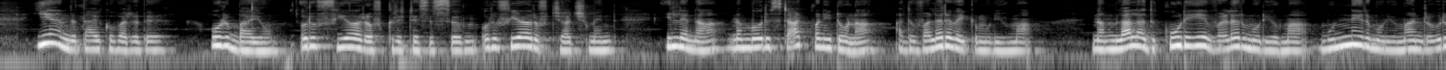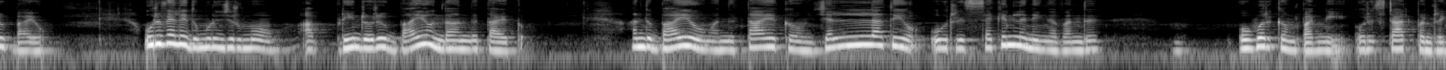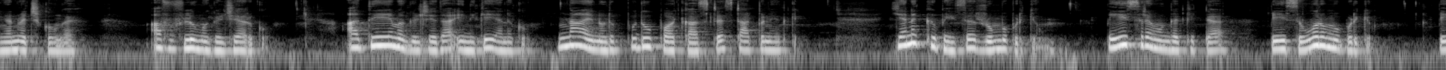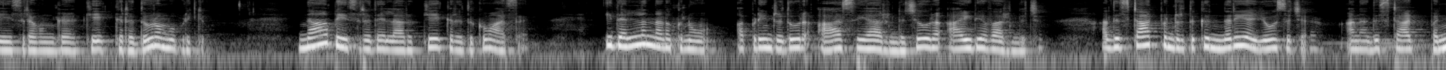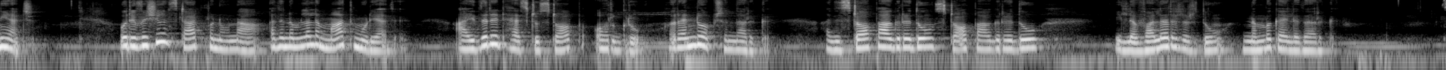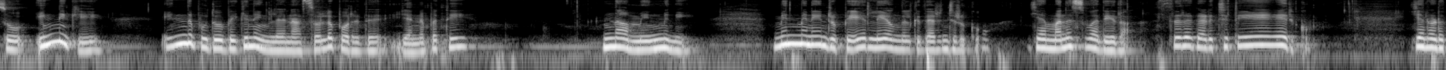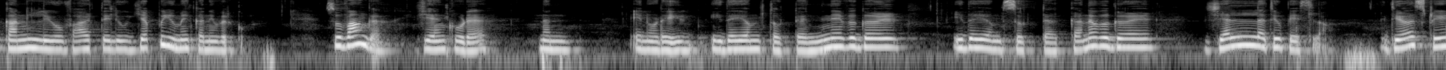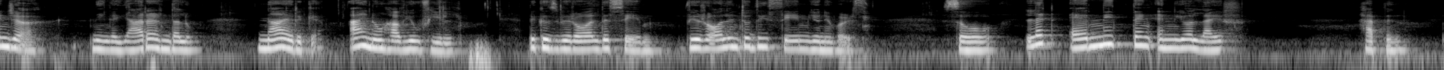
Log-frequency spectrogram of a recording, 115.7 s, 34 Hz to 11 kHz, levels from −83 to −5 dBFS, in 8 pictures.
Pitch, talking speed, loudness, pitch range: 190 Hz, 100 wpm, -21 LUFS, 170-225 Hz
